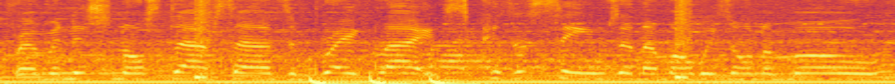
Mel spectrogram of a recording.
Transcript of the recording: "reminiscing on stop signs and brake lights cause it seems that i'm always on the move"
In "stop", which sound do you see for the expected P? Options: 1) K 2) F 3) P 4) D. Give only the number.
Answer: 2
